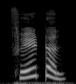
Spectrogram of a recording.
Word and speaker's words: fatal: Let me show you - What is 'fataal'? - It's pronounced as fatal, not 'fataal'...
